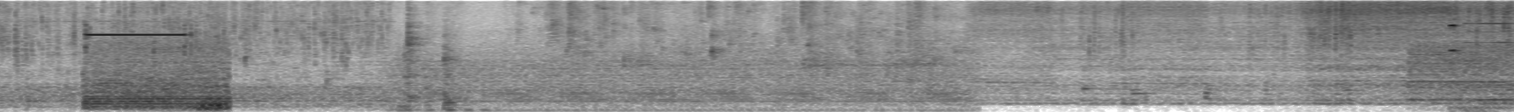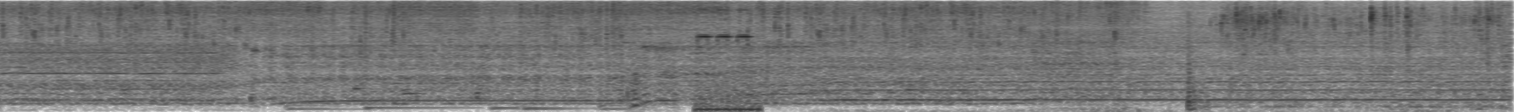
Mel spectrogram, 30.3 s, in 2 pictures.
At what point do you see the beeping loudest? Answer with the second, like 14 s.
1 s.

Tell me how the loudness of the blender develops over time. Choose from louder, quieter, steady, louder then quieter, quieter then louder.
steady.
